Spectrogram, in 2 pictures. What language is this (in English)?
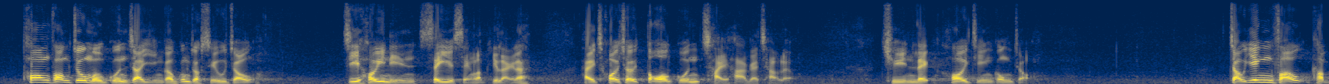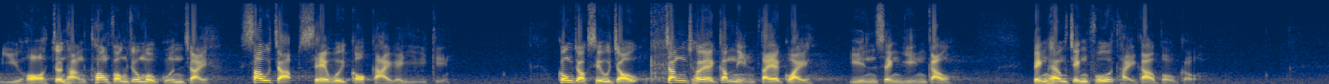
Cantonese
